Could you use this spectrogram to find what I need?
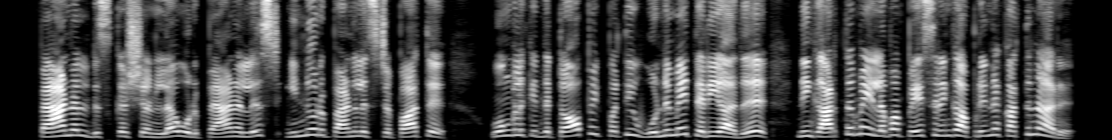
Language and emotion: Tamil, angry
